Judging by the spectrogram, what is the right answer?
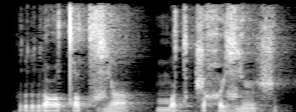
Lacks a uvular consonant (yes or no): no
